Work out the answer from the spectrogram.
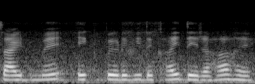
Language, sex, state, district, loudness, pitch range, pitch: Hindi, female, Chhattisgarh, Bilaspur, -15 LUFS, 210-225 Hz, 215 Hz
